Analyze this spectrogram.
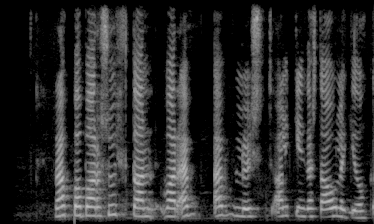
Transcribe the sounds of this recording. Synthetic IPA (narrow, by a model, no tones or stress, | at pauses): rapːapaːɾasʏl̥t̪anvaɾ | ɛvlœɥst̪a̰lcejŋkast̪aaːwlɛcːɪðɔhka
